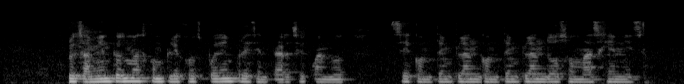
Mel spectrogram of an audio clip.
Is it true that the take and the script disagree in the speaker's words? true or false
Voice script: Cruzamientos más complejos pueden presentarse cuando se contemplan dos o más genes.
true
